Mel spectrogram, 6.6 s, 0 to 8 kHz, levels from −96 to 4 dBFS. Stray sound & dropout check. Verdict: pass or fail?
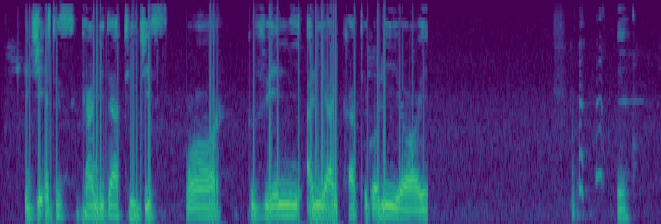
fail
